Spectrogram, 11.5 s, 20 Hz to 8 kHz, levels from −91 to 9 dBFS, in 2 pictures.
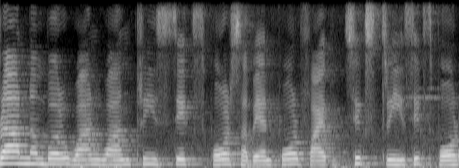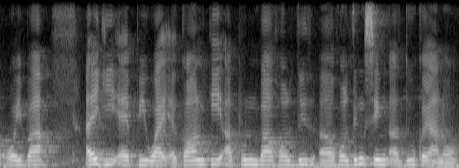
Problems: background sounds at intervals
